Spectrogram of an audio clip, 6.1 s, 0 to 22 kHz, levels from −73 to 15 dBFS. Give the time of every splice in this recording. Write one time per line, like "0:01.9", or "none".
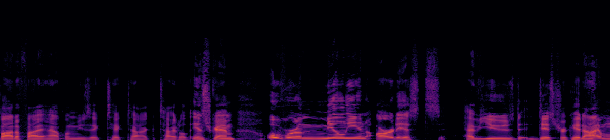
none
